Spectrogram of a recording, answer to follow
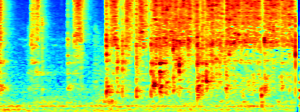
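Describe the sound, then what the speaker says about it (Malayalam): A spoon stirs pudding mixture in a bowl, scraping and clinking in brisk, steady strokes that start in short bursts and then run continuously, close and fairly loud with no talking. "ആദ്യം ഒരു സ്പൂൺ കൊണ്ട് മിക്സ് ചെയ്യാം കേട്ടോ"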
